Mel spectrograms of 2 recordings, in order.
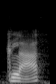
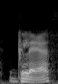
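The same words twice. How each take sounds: First: British গ্লাস as GLAHS; British pronunciation. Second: American গ্লাস as GLESS, vowel of cat; American pronunciation. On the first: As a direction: open AH in গ্লাস. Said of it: "ব্রিটিশরা আ উচ্চারণ করে". (গ্লাস-এ আ, British উচ্চারণ) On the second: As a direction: front A in গ্লাস. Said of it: "আমেরিকানরা বলে এ". (গ্লাস-এ অ্যা, American উচ্চারণ) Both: Shown as a demonstration.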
